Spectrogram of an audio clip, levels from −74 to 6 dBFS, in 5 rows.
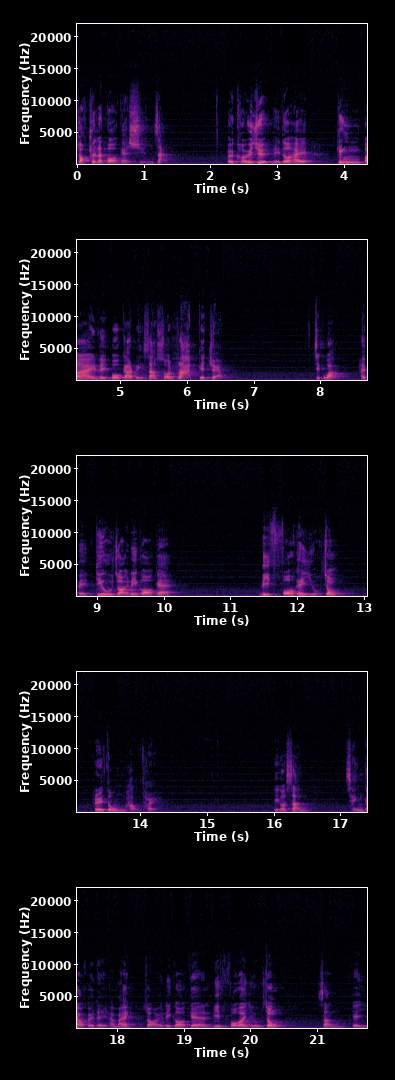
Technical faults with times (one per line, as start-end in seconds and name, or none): none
